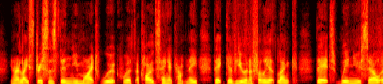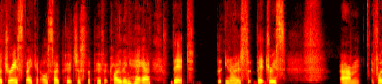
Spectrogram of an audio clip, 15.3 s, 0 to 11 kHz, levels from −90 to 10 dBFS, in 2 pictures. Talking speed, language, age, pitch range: 160 wpm, English, 40-59, 195-230 Hz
